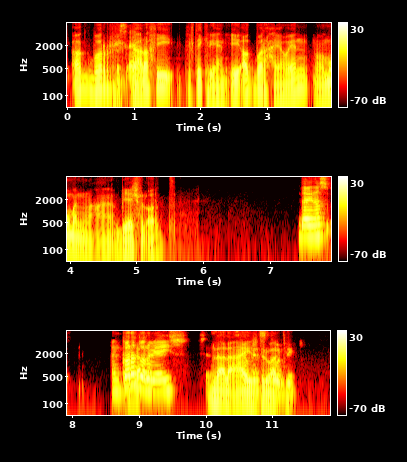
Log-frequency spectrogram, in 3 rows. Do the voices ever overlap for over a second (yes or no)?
yes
